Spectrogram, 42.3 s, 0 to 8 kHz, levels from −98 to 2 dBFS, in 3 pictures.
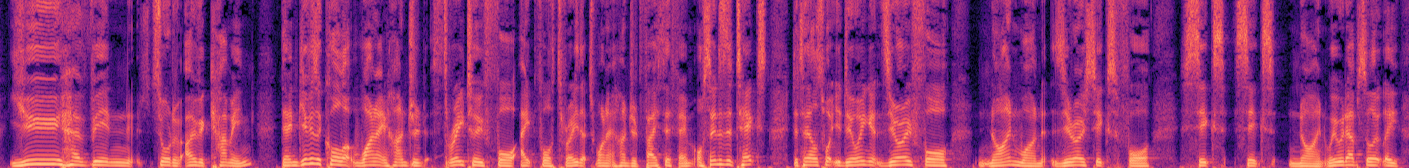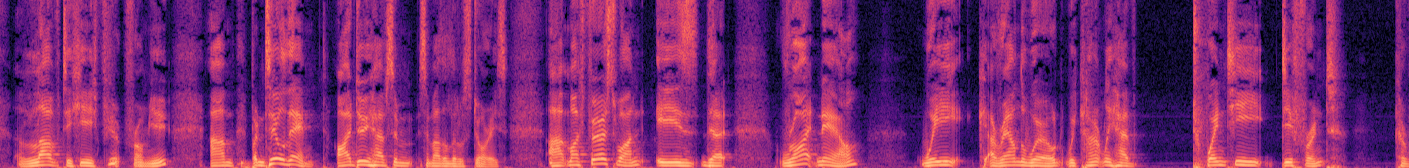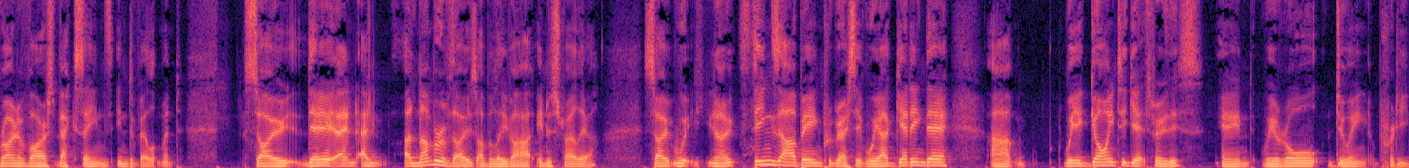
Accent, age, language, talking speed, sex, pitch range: Australian, 30-49, English, 150 wpm, male, 115-150 Hz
